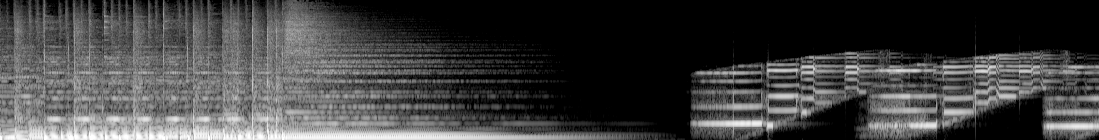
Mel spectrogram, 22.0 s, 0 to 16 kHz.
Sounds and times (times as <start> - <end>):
Music: 0.0 - 13.0, 13.7 - 21.9
Inside, small room: 0.0 - 21.9.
